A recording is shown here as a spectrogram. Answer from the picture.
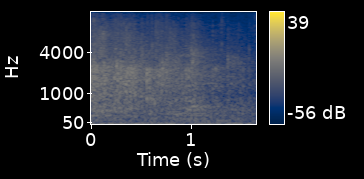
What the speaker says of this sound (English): Let's give them a round of applause, man.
